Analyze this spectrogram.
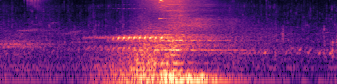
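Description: A deep rushing whoosh swells and fades.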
